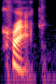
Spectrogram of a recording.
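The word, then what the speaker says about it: craic: But I have some actual Irish terms, and this word is pronounced crack.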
